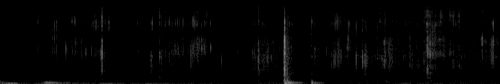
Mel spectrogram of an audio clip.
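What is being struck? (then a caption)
Plastic bubble wrap sheet. Taped, sticky fingertips tap and press on the bubbles of a clear plastic bubble wrap sheet lying on a table, then peel away. The result is a steady run of soft, bright crinkles and tacky peeling clicks, with one sharper snap near the middle.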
